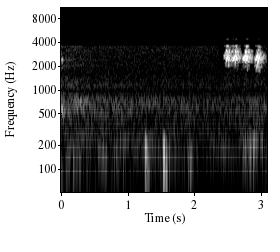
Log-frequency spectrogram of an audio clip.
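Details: A black-capped chickadee sings in the morning, a quick run of four short, slightly buzzy notes at the end, over low rumbling background noise and a few soft thumps.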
